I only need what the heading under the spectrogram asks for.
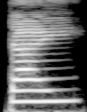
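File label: "dai" Mandarin, first tone, pronunciation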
